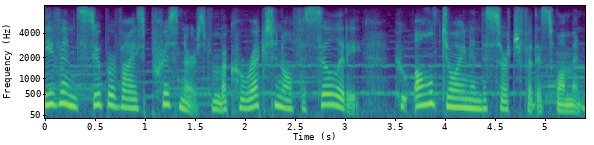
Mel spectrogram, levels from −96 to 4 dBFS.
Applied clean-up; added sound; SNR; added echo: none; none; none; none.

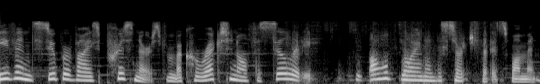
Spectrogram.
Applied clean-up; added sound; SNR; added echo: neural separator model SepFormer DNS4.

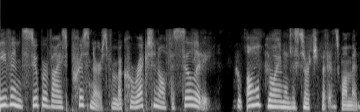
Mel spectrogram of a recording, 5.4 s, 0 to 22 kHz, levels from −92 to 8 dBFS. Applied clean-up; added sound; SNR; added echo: neural mask model Resemble Enhance denoiser.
